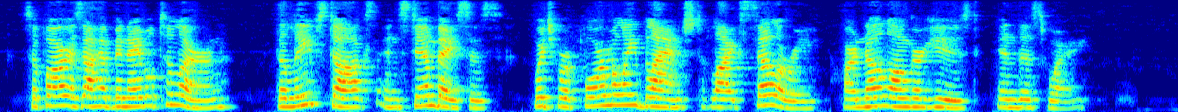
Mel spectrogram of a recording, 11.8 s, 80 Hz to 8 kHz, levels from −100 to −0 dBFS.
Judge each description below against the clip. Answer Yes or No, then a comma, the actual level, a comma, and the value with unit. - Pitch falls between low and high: No, high, 220 Hz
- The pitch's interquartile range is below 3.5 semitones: Yes, narrow, 2.4 semitones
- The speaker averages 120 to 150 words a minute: Yes, average, 145 wpm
